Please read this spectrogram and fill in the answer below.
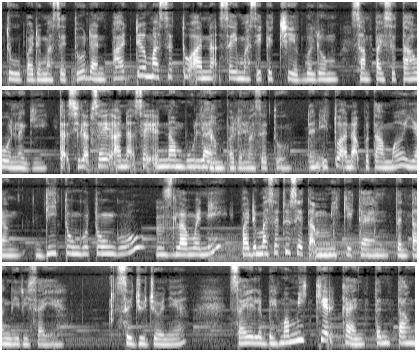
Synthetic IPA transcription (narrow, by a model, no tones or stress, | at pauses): t̪upadəmasat̪udanpadəmasat̪uʔa̰na̰ʔsajamasɪhkət͡ʃɪlbəlʊmsampajsət̪aɦʊnlaɡit̪a̰ʔsilap̚sajaʔa̰na̰ʔsaja̰ʔə̰nãmbulanpadəmasat̪udanʔit̪uana̰ʔpərt̪amə̃jaŋdit̪uŋɡut̪uŋɡusəlamənipadamasat̪usajat̪aʔməmikɪrkant̪ənt̪aŋdiɾisajə | səd͡ʒud͡ʒʊrɲə | sajaləbɪɦmə̃mikɪrkant̪ənt̪aŋ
